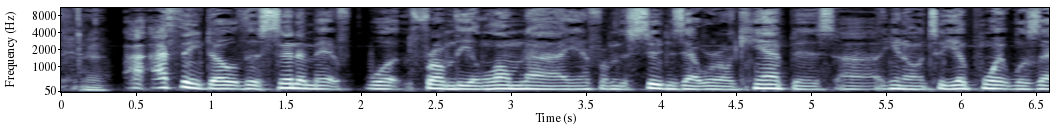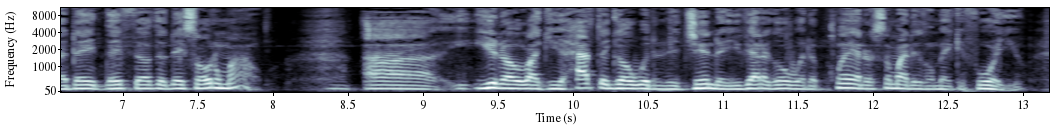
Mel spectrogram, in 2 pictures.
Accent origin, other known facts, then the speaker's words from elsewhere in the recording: Detroit, Michigan, United States; I'm from Detroit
